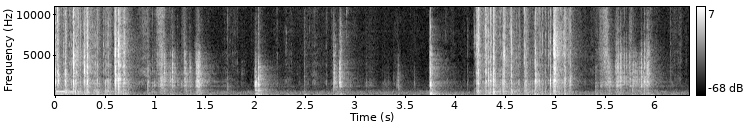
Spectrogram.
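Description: A tarot deck being shuffled by hand: two runs of rapid clattering, one right at the start and one about four seconds in, with single taps of cards in between.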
